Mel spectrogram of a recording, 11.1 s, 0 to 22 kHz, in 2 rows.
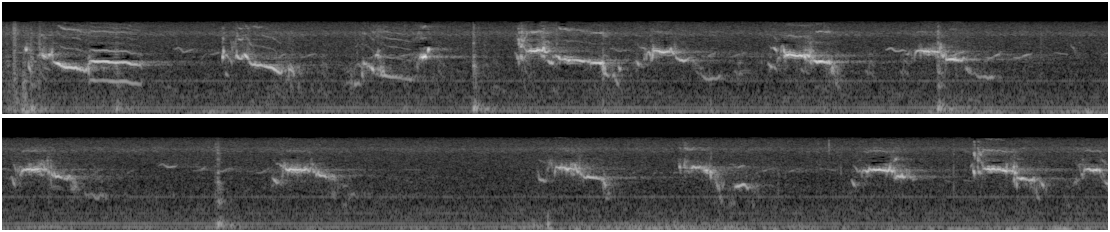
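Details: Magpie Shrikes (long-tailed shrikes) seen on an afternoon safari drive at Djuma Game Reserve, South Africa, on 6 September 2015 give a lively run of short, clear whistles and chirps, several each second, over a steady low engine hum.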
